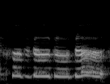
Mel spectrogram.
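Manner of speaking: high dopey "her der der" noise; dopey mock babble. Imitating the clueless woman as dopey babble. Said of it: "she's just like".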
